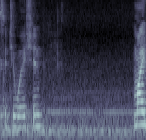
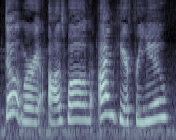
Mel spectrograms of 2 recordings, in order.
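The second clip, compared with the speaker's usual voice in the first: comforting coo; 6 semitones higher, 3 dB louder than usual. Acted. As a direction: coo to a frightened toy bear. Comforting the toy bear Oswald.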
